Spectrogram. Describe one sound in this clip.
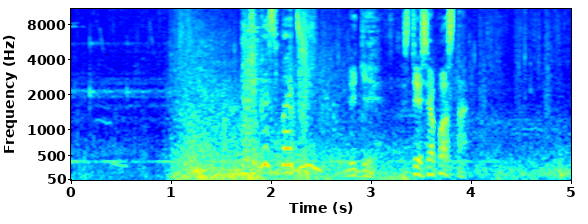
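A wooden gate creaks and bangs open.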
